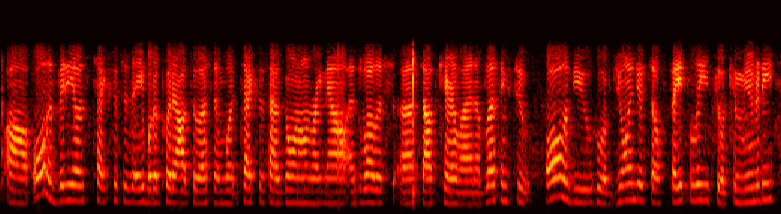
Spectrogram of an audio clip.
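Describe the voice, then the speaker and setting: A woman hosting a religious talk show for women, greeting listeners and giving prayerful thanks with loose fillers. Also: on the low side. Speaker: host. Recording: noisy, tinny phone-line audio.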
